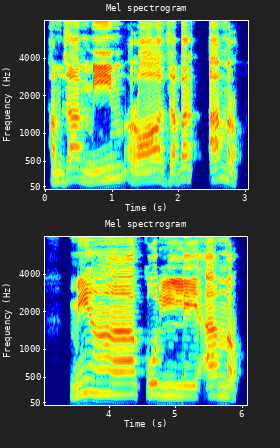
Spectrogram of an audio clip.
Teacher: من كُلِّ أَمْرٍ، یہاں پر بھی وقف کریں گے تو وقف کی صورت میں را جو ہے یہ ساکن ہو جائے گی، تو حمزہ کو میم ساکن اور را ساکن کے ساتھ ملا کر پڑھیں گے۔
